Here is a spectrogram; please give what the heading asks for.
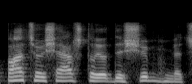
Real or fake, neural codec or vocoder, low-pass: fake; codec, 16 kHz, 0.8 kbps, ZipCodec; 7.2 kHz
